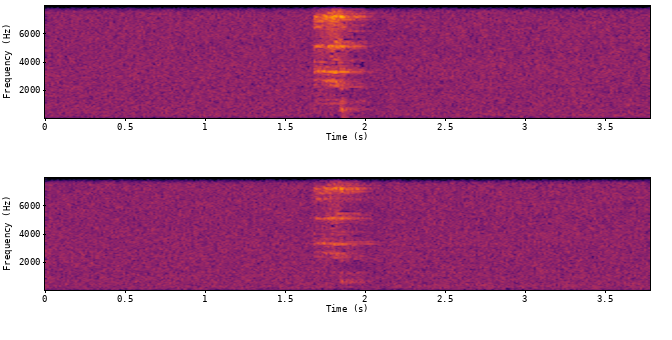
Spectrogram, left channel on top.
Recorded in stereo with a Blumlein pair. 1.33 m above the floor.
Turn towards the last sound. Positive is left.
turn(degrees=25)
